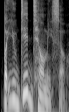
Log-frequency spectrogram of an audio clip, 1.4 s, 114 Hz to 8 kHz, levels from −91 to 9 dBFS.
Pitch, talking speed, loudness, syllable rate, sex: 125 Hz, 260 wpm, -16 LUFS, 4.7 syllables/s, male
